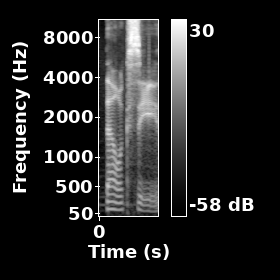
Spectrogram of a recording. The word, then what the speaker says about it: Thelxie: Thelxie, that's how you pronounce it. See, I had no idea. I was calling it like the Thelxie or whatever.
